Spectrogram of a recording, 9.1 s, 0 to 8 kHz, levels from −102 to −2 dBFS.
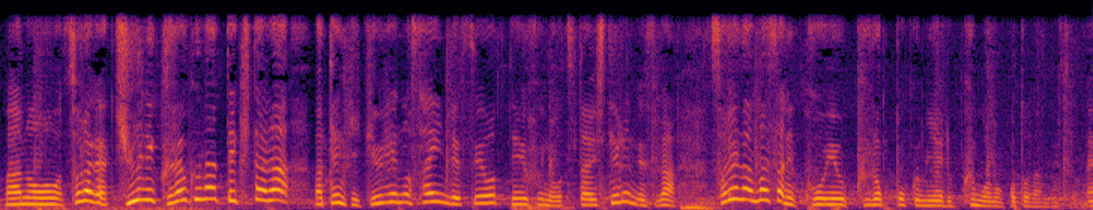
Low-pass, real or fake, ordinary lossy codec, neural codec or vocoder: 7.2 kHz; fake; none; codec, 16 kHz in and 24 kHz out, 2.2 kbps, FireRedTTS-2 codec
